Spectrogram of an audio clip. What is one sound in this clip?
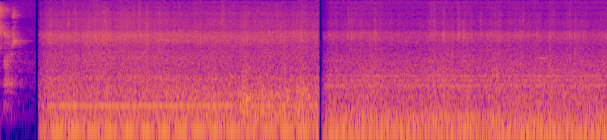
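A vehicle engine rumbles steadily from inside.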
